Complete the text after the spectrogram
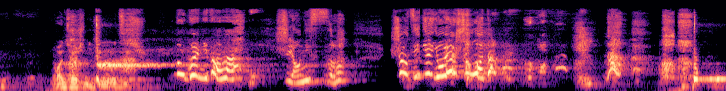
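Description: A young woman shouts angrily.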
